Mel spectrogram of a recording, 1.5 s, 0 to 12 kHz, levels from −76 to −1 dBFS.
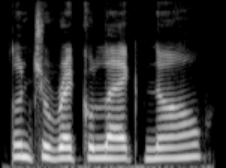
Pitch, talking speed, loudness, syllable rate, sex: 215 Hz, 160 wpm, -15 LUFS, 4.6 syllables/s, male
